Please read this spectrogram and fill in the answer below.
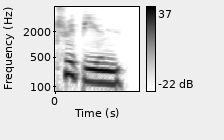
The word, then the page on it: tribune: British English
